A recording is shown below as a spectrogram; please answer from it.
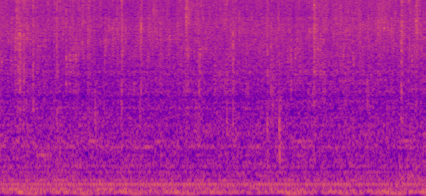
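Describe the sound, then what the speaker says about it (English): Onion and garlic sizzle steadily in a pan during RV cooking for a spiralized sweet potato dish, a loud, even hiss of frying with faint crackles throughout and no talking. "Now I'm gonna add my onion and my garlic."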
